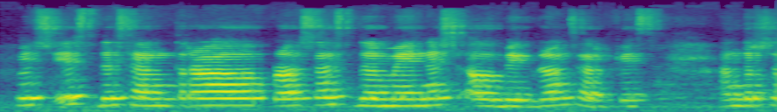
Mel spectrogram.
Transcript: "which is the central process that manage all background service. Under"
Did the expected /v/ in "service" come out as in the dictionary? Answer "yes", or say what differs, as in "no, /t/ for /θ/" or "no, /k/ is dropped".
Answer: no, /f/ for /v/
